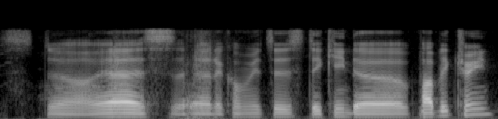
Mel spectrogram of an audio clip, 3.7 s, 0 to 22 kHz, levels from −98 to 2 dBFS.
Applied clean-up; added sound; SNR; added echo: neural separator model SepFormer DNS4.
